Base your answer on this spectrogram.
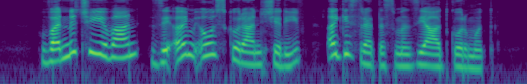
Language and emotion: Kashmiri, neutral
